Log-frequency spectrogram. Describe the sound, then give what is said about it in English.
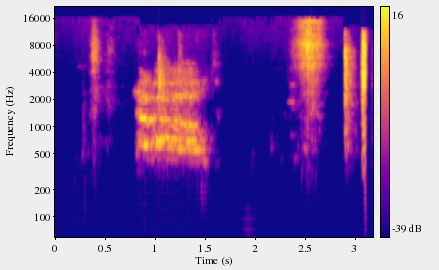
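A cat lets out one drawn-out meow, loud and tonal, followed by a short pause and a few quick hissy noises like brief murmured speech. “But, you know, there goes the cat.”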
